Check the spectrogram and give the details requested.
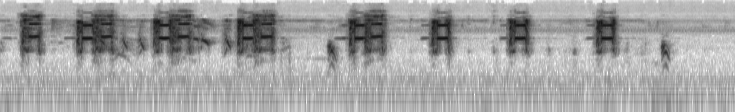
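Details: Grey francolin, recorded as a hunting sound: sharp, raspy notes, first in quick clusters, then single spaced notes roughly every half second, fading out near the end over quiet background noise.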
